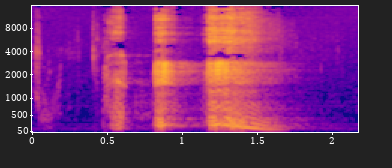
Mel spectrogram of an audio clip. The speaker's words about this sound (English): Apparently, I am coughing a lot.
